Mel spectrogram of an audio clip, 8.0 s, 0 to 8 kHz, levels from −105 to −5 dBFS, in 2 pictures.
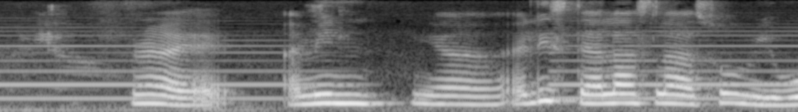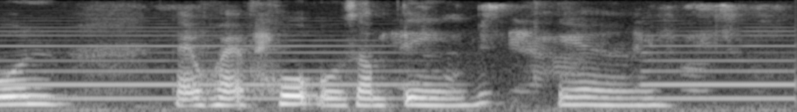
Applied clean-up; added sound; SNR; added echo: none; Wind instrument, woodwind instrument; 13 dB; none.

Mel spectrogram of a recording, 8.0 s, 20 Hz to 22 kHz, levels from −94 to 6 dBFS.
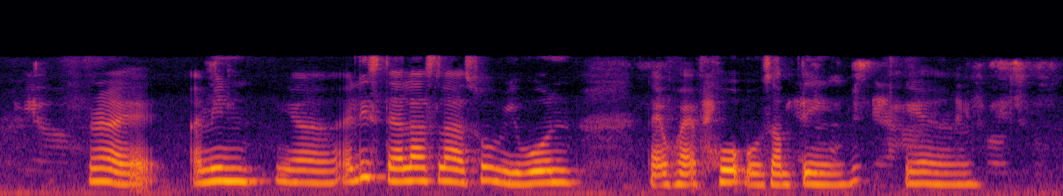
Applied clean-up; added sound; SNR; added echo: none; none; none; none.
